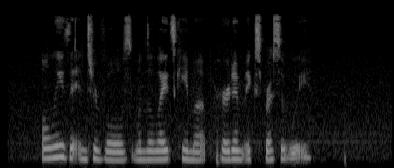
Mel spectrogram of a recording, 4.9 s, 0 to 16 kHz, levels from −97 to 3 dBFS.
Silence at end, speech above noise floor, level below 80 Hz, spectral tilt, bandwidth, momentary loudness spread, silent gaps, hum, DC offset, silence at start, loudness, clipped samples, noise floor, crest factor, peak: 1.05 s; 31 dB; under -90 dBFS; -4 dB/octave; 11.5 kHz; 7 LU; none; none; under 0.1%; 0.5 s; -46 LUFS; under 0.1%; -77 dBFS; 18 dB; -30 dBFS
